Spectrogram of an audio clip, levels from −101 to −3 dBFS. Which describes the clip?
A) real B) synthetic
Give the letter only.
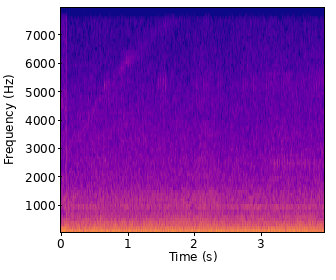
A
